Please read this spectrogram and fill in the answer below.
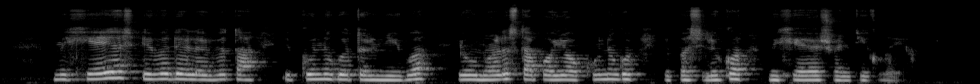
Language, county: Lithuanian, Vilnius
